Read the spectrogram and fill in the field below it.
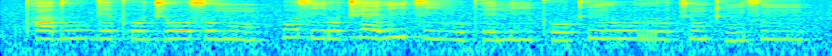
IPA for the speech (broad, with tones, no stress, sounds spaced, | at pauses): pʰ a˨ d uː˨ ɡ e˨ pʰ ʊ˨ d͡ʒ oː˨ s ʊ˨ ŋ ũ˨ | ʊ˦ s i˨ ɾ ʊ˨ d͡ʒ ɛ˦˨ l i˦ t͡s i˨ v ʊ˨ pʰ e˨ n iː˨ pʰ o˨ kʰ ĩ˦ l uː˦ r o˦ t͡ʃ ũ˦ kʰ ĩ˨˦ s ĩ˦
